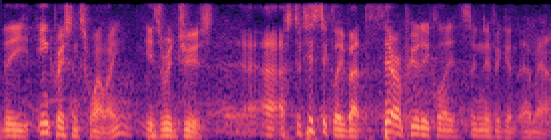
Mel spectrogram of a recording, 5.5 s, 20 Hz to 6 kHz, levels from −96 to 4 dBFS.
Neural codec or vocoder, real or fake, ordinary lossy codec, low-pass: none; real; AAC, 48 kbps; 5.4 kHz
